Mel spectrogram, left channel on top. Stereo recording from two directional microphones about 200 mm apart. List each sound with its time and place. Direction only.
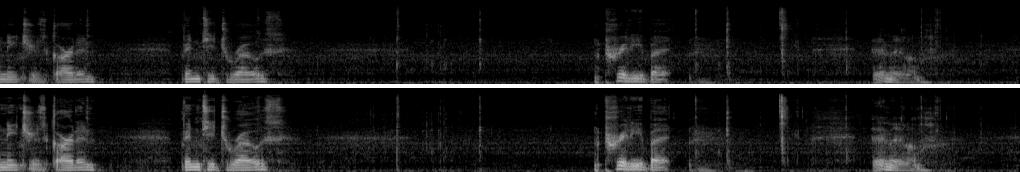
0.0 s speech: 50° right (ahead or behind)
5.9 s speech: 50° right (ahead or behind)
7.3 s tick-tock: 10° right (ahead or behind)
7.8 s a sound: 50° right (ahead or behind)
8.7 s speech: 50° right (ahead or behind)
